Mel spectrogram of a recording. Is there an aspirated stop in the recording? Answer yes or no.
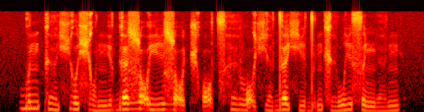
yes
